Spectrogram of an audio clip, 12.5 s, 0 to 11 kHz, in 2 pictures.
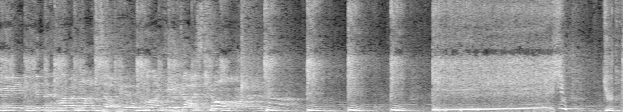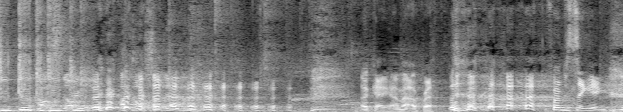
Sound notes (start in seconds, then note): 3.7 imitates workout music; 8.8 laughs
